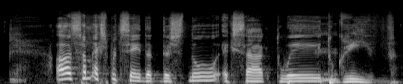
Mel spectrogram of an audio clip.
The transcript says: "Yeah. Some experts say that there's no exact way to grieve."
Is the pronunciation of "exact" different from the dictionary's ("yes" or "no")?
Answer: yes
